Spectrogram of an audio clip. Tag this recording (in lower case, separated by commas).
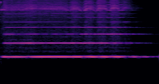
woodwind instrument, music, musical instrument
